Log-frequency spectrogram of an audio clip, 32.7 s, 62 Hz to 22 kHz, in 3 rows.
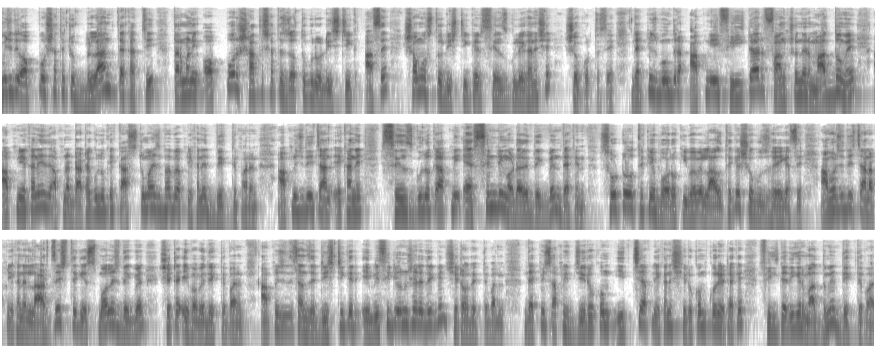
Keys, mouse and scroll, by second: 0.8 click, 1.4 click, 3.6-5.5 drag, 6.6 click, 7.8 click, 8.8 click, 14.2 click, 14.9 click, 16.0 click, 16.6 click, 18.6-20.7 middle drag, 20.7-22.3 drag, 25.3 click, 25.8 click, 31.7 click.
